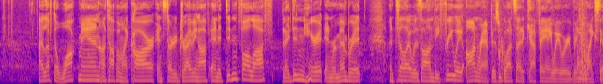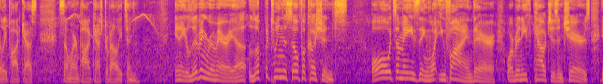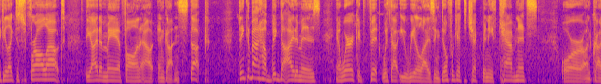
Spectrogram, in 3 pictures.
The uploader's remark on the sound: podcasts live from Cafe Anyway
